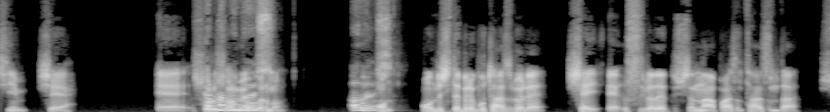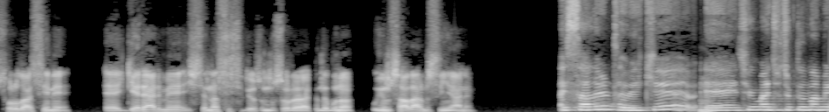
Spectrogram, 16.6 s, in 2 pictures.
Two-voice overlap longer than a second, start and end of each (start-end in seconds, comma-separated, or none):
none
